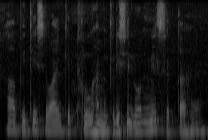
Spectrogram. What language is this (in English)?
Magahi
